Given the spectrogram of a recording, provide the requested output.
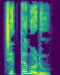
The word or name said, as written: ಚಿತ್ತಗೊಡು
